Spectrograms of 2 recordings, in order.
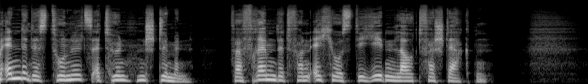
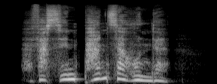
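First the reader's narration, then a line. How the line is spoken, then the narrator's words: Whispered. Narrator (German): flüsterte Tiesa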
